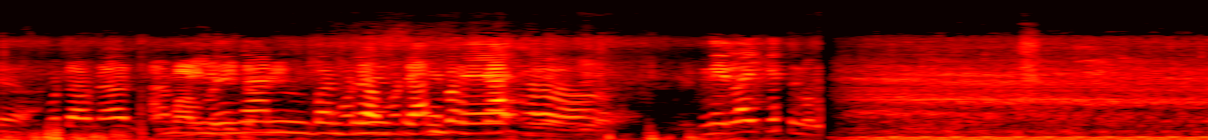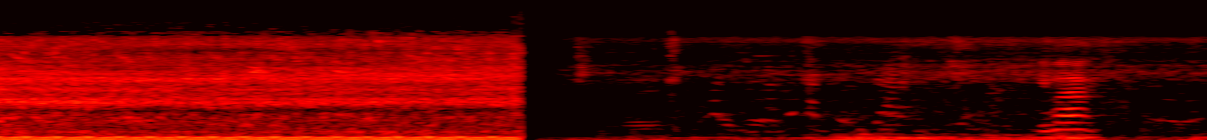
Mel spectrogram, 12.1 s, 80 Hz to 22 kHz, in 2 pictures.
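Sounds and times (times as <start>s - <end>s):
vehicle engine running: 4.2s - 8.7s.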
